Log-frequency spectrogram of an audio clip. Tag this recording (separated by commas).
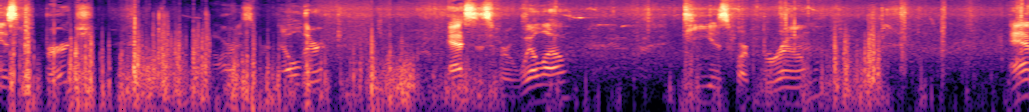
Speech, outside, rural or natural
